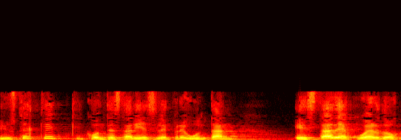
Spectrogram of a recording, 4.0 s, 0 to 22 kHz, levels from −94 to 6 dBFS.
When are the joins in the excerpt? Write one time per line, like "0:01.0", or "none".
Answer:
none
